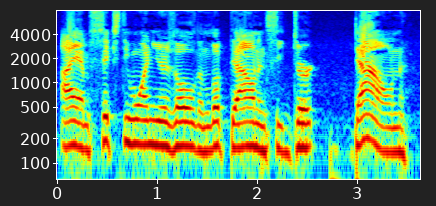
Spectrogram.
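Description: A man in his sixties with a notably high speaking voice hosts a radio show from the studio. He jokes at his own expense and keeps the chat loose and easygoing. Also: fairly even intonation, measured pace, a bit bright. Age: 60s. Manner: joking, self-deprecating.

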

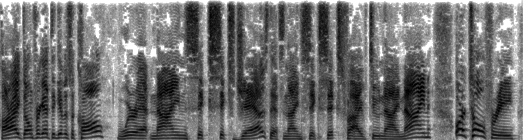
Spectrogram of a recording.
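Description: A man's voice: on the high side, unhurried. A man hosting a call-in radio show in a studio, chatting loosely with fillers. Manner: relaxed, rambling with fillers. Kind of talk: casual call-in radio chat. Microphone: studio mic with headphones.

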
